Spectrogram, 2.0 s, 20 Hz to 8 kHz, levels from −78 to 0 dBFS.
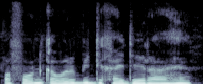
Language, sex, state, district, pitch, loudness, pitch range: Hindi, male, Arunachal Pradesh, Papum Pare, 145 Hz, -11 LUFS, 140-150 Hz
